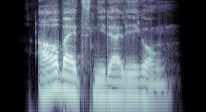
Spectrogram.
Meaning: an instance of organised stoppage of work: 1. a strike 2. an interruption of work in order to pay respect, commemorate, celebrate, etc
- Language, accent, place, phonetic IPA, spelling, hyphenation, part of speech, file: German, Germany, Berlin, [ˈaʁbaɪ̯tsˌniːdɐleːɡʊŋ], Arbeitsniederlegung, Ar‧beits‧nie‧der‧le‧gung, noun, De-Arbeitsniederlegung.ogg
